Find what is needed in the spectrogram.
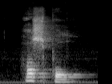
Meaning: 1. reel (a machine on which wire, cable, hose etc. is wound) 2. swift 3. niddy-noddy
- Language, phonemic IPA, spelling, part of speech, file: Dutch, /ˈɦɑs.pəl/, haspel, noun, Nl-haspel.ogg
